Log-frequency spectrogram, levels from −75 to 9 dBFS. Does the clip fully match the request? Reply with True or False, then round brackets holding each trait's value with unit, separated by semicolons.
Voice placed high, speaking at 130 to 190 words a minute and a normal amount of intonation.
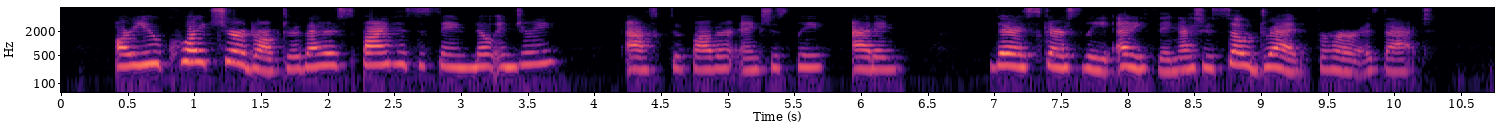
True (250 Hz; 160 wpm; 3.9 semitones)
